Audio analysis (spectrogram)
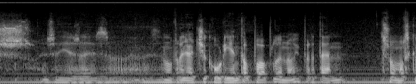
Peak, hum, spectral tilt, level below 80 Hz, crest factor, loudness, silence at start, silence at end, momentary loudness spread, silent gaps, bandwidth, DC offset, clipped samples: -2 dBFS; none; -4.5 dB/octave; -46 dBFS; 20 dB; -21 LUFS; 0 s; 0 s; 9 LU; none; over 20 kHz; under 0.1%; under 0.1%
